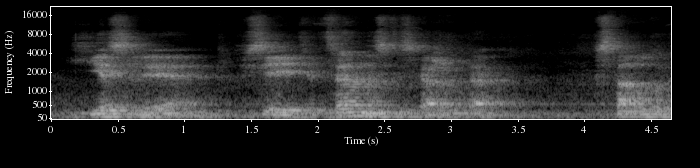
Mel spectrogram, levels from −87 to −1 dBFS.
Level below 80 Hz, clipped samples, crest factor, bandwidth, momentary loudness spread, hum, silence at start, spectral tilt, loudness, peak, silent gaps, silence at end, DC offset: -56 dBFS; under 0.1%; 16 dB; over 20 kHz; 13 LU; none; 0 s; -5 dB/octave; -34 LUFS; -18 dBFS; none; 0 s; under 0.1%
